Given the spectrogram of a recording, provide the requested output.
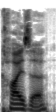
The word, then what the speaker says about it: Caesar: It's like Kaiser.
